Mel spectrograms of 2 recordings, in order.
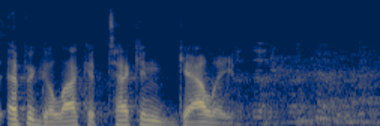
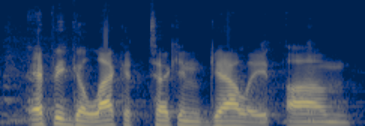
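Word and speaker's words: epigallocatechin gallate: word that I challenge all of you to pronounce with me. It's Epigallacatechin Gallate. Epigallacatechin Gallate, EGCG.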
